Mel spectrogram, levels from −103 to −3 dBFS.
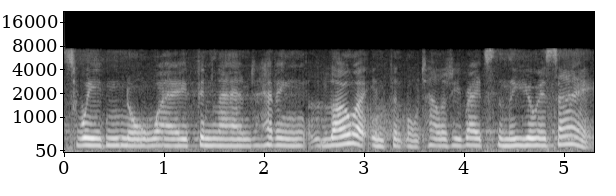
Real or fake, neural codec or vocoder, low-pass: fake; vocoder, 22.05 kHz, 80 mel bands, WaveNeXt; 7.2 kHz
